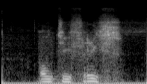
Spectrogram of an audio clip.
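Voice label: "antivries", Dutch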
